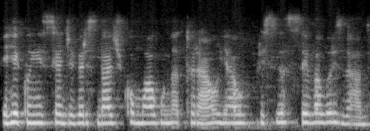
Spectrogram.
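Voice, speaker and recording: This woman speaks with a dark, mellow tone and a somewhat breathy, fairly high voice, her intonation monotone and flat. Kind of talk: lecture.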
